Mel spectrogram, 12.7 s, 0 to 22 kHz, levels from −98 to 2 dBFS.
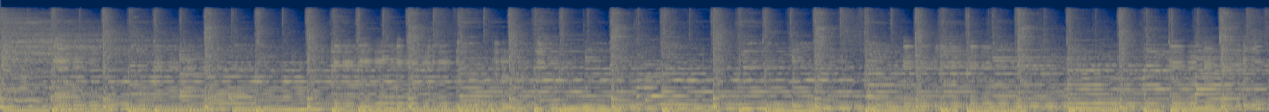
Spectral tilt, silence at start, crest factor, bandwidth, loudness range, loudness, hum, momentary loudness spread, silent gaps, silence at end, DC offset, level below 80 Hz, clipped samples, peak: -5.5 dB/octave; 0 s; 12 dB; 16.5 kHz; 0 LU; -27 LUFS; none; 2 LU; none; 0 s; under 0.1%; -32 dBFS; under 0.1%; -14 dBFS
